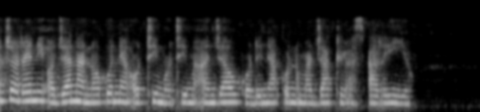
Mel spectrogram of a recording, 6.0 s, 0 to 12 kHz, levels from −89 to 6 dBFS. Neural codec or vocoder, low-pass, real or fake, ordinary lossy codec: codec, 16 kHz, 4.8 kbps, FACodec; 7.2 kHz; fake; AAC, 64 kbps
